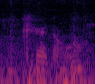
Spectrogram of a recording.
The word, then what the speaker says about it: kernel: Kernel. Kernel. It's Kernel. pronounced the same way as Colonel, the military rank. It's Okay. just spelled with a K and an ERNEL.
